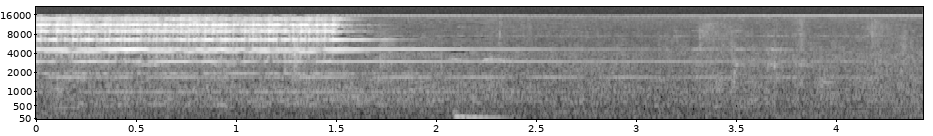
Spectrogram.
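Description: A show-jumping arena's signal bell rings steadily and cuts off about one and a half seconds in, typical of the judges' signal to start a round. A brief low thump follows about two seconds in.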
